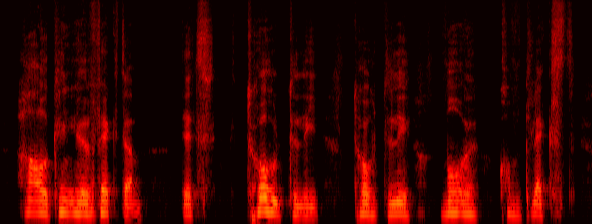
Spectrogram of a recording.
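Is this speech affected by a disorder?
Yes: cerebral palsy, severe.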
